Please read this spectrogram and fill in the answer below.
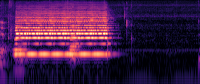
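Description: Piano accordion playing a short phrase: a note held for about two seconds over a brief low bass at its start, then stopping.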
